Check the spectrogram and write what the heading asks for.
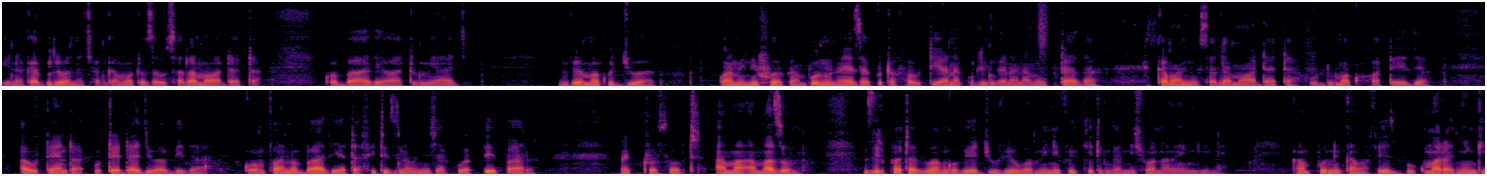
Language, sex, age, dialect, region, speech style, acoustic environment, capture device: Swahili, male, 35-44, Kenya - Nairobi Sheng-influenced, Kenya, anxious, silence, mobile / Linux / Chrome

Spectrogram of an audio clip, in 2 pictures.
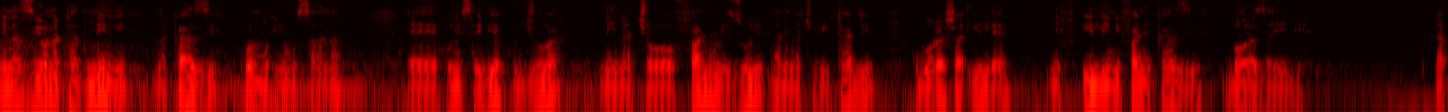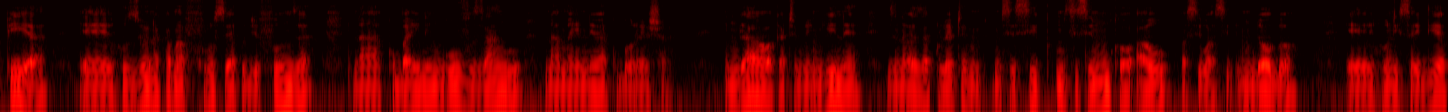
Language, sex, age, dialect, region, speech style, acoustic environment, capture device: Swahili, male, 35-44, Kenya - Nairobi Sheng-influenced, Kenya, focused, silence, desktop / macOS / Chrome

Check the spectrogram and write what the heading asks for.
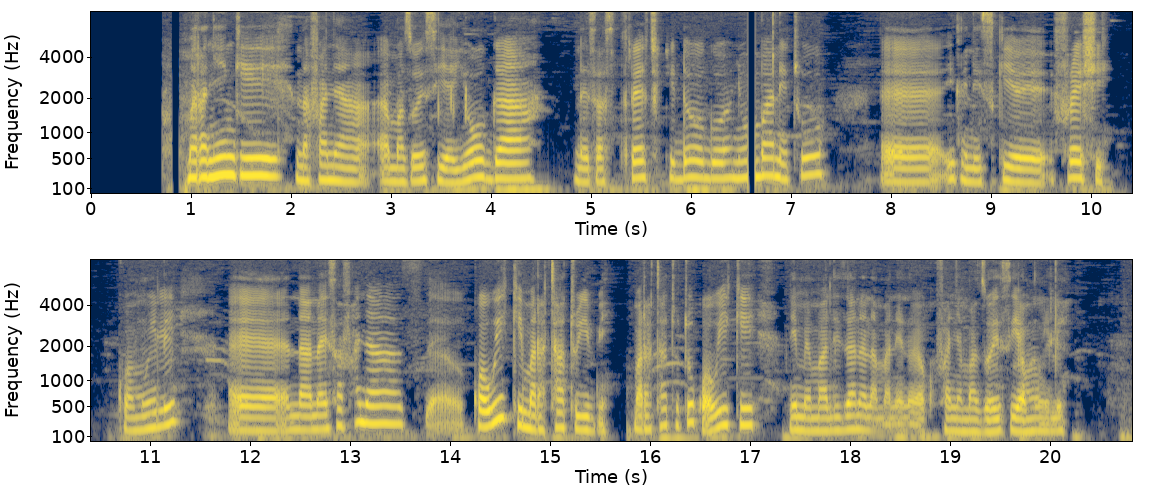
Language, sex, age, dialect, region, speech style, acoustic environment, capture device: Swahili, female, 25-34, Kenya - Nairobi Sheng-influenced, Kenya, relaxed, nature, mobile / Linux / Chrome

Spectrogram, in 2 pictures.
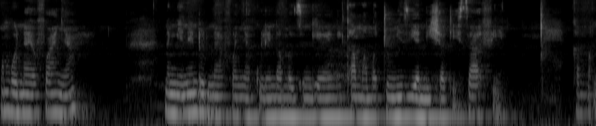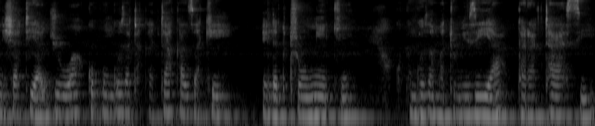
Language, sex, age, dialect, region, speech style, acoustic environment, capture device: Swahili, female, 18-24, Kenya - Kitui, Kenya, relaxed; focused; excited; happy, construction, mobile / Linux / Chrome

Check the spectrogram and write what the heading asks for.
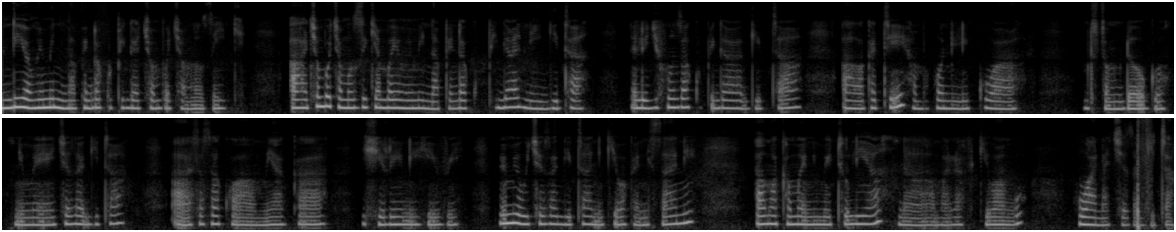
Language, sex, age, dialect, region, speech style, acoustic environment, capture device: Swahili, female, 18-24, Kenya - Mombasa, Kenya, relaxed, silence; nature, mobile / Linux / Chrome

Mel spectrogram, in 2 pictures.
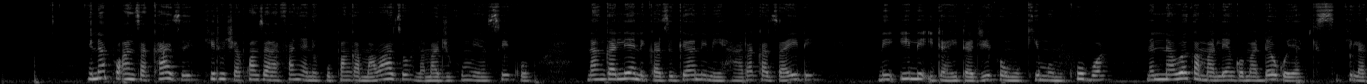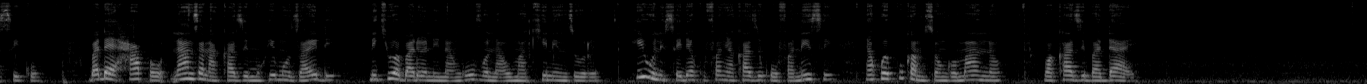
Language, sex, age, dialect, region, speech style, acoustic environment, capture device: Swahili, female, 25-34, Kenya - Nairobi Sheng-influenced, Kenya, happy, nature, desktop / Windows / Chrome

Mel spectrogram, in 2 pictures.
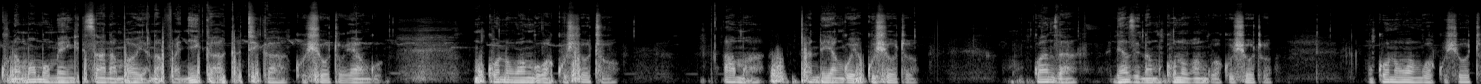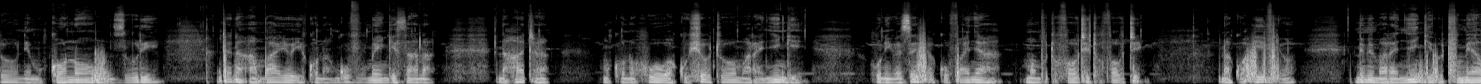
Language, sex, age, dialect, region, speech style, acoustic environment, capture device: Swahili, male, 25-34, Kenya - Mombasa, Kenya, happy, nature, mobile / Linux / Chrome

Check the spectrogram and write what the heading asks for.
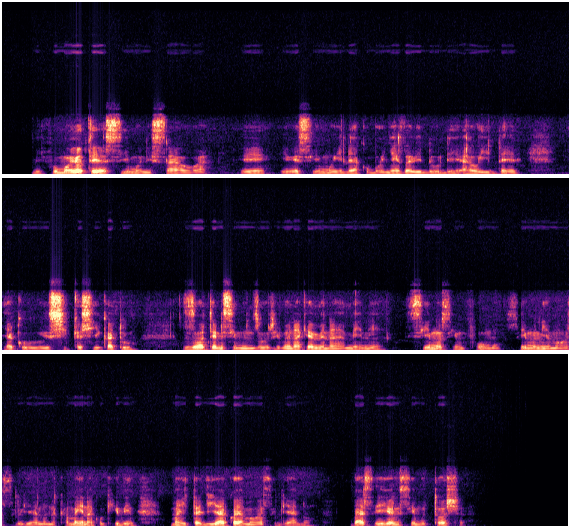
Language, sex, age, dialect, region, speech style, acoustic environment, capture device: Swahili, male, 35-44, Kenya - Mombasa, Kenya, happy; focused; relaxed, nature; silence, desktop / Windows / Chrome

